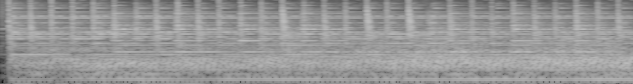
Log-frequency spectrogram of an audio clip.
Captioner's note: engine whirring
